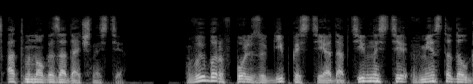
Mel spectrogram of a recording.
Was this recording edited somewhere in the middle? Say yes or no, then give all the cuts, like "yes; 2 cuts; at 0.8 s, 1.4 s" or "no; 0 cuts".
no; 0 cuts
